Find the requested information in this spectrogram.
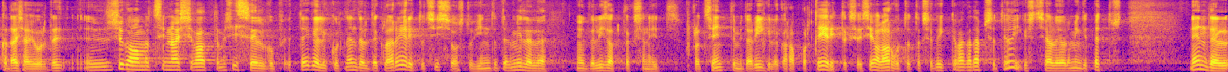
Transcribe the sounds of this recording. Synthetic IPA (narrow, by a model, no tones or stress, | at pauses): kːɑd̪ɑsʲjɑjṵːrd̪̥e̞syɡ̥ɑvɑmɑlt̪sinːɑsʲːɑvɑːt̪ːˑɑmɑsisːe̞lɡ̥ub̥e̞̰t̪ːe̞ɡ̥e̞likːult̪ne̞nd̪e̞ld̪̥e̞klɑɾe̞ːɾit̪ːˑud̪̥sisːe̞o̞st̪uɦind̪̥ɑd̪̥e̞lmilːe̞le | niø̞ld̪ɑlisɑt̪ːˑɑkse̞ne̞jd̪̥pro̞t̪se̞nʲt̪ːˑemid̪ɑɾiːɡ̥ile̞ɡ̥ɑɾʔɑ̰pːo̞rt̪ːe̞ːɾit̪ːˑɑksejɑseɑlɑrvut̪ːˑɑt̪ːˑɑkse̞kɤjkːevæɡ̥ɑt̪æpselt̪jɑɤjɡ̥est̪seɑlejo̞le̞miŋɡit̪̚pe̞t̪ːu̥st̪ | ne̞nd̪̥e̞l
